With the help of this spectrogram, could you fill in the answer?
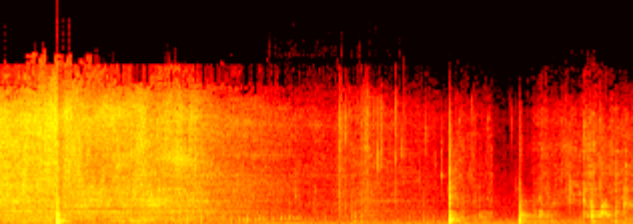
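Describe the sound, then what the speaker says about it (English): A spoon stirs milk, flour and butter in an Aroma soup pot, a steady wet sizzling swish with a few soft clinks against the pot, close and without talk. "I just want to stir this around so that the flour and the butter and the milk combine"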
